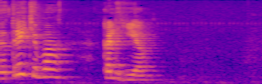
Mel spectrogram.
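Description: A woman speaks close by, brightly and with animation.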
